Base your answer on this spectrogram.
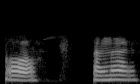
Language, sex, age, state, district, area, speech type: Bodo, female, 30-45, Assam, Udalguri, urban, conversation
